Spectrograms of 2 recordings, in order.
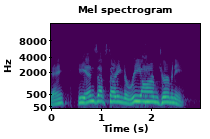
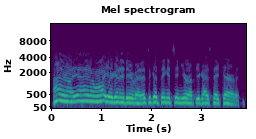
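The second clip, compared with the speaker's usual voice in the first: higher, louder, fast laughing brush-off; dismissive Americans; 3 semitones higher, 5 dB louder than usual. Retold or imitated. Americans shrugging off Europe's problem, laughing brush-off. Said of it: "Even the Americans were going".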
